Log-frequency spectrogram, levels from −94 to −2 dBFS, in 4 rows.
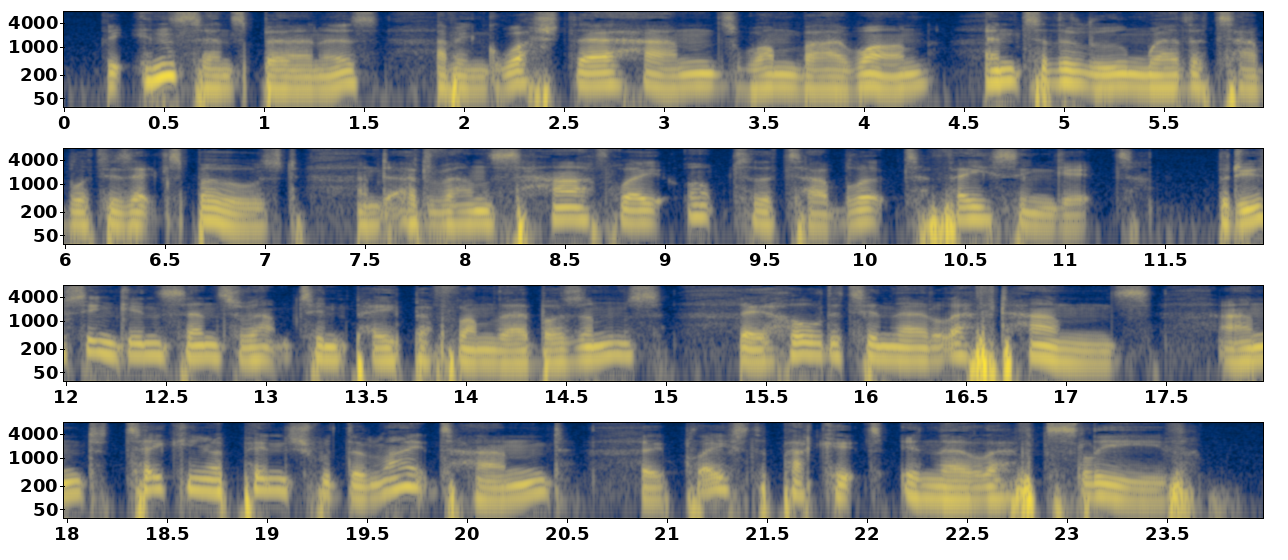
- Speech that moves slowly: No, average, 150 wpm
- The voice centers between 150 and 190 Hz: No, low, 105 Hz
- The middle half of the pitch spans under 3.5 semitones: No, average, 4.9 semitones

